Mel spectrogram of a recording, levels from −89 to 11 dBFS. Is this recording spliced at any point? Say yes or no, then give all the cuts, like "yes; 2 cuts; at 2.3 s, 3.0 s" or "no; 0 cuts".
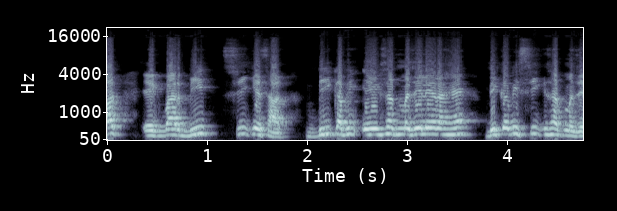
no; 0 cuts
